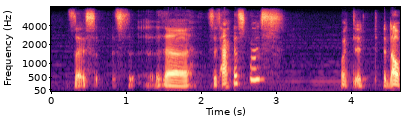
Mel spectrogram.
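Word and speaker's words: Psittacosaurus: I think I think the p is silent. So, the Satacosaurus I'll call it a Taco Taco Tacosaurus, you know.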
